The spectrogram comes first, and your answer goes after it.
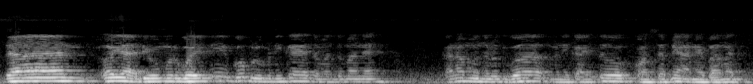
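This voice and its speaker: A man delivers stand-up at a small open mic, halting and filler-heavy, with bits of English mixed in. He sounds distant from the mic in a roomy space. The audio is thin and phone-like, with a faint hiss underneath. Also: mid-range voice, steady tone. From Indonesia. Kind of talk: stand-up comedy.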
